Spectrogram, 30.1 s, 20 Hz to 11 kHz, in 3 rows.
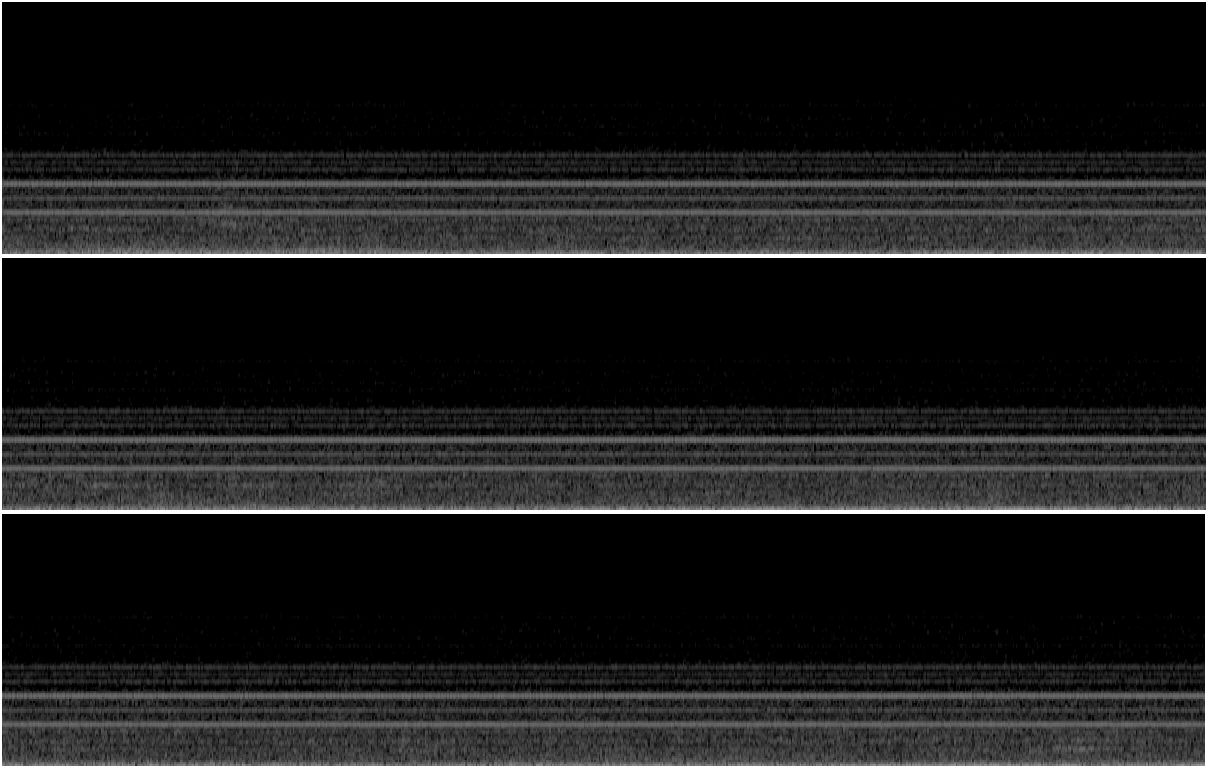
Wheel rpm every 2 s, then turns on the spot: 0, 0, 0, 0, 0, 0, 0, 0, 0, 0, 0, 0, 0, 0, 0.
none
